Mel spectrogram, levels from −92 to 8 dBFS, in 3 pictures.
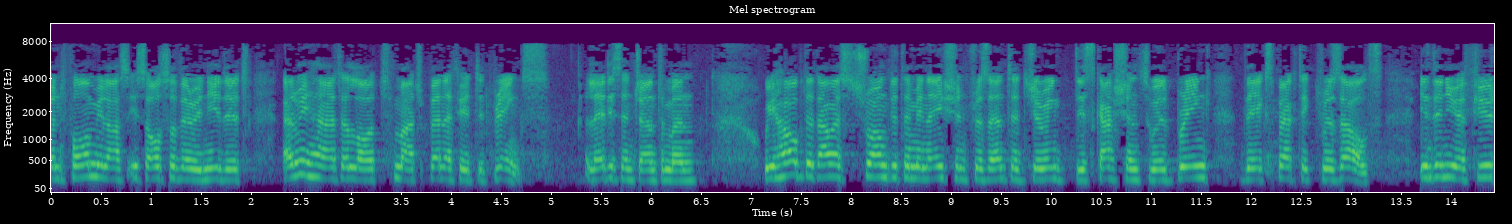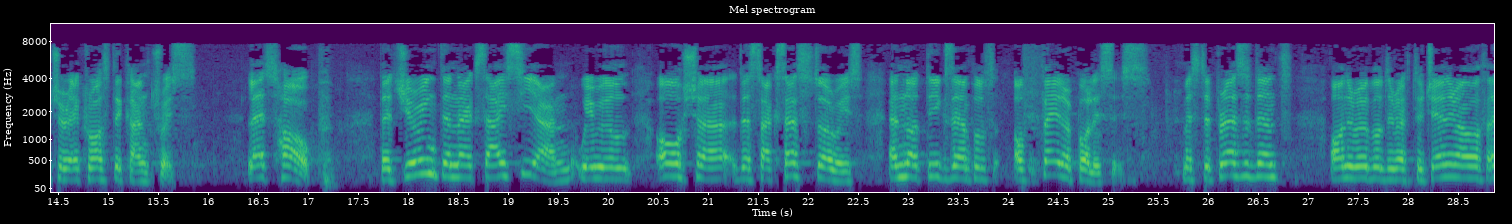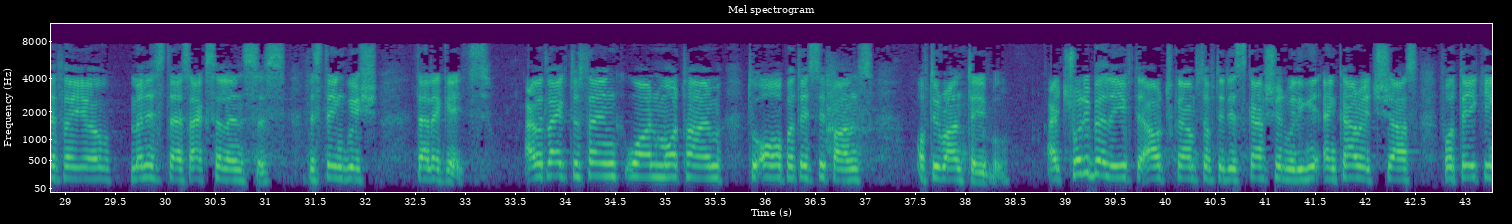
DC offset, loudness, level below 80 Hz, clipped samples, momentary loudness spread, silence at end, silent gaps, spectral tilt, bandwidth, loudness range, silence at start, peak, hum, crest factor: under 0.1%; -19 LUFS; -76 dBFS; under 0.1%; 8 LU; 0 s; none; -2.5 dB/octave; 8 kHz; 2 LU; 0 s; -4 dBFS; none; 18 dB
